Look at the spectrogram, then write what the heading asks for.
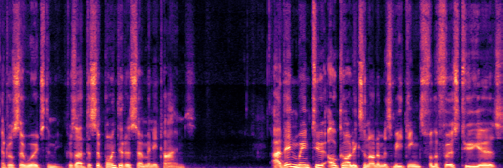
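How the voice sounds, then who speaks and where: Loud and fairly high-pitched, a man talks at a fairly quick pace with very wide pitch swings. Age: 50s. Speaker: addiction recovery organization founder. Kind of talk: recovery testimony. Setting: live online share. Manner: repetitive, halting.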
